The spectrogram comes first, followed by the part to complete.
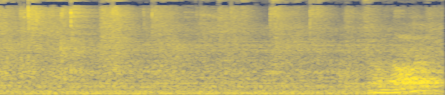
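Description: Quiet footsteps and a dog's claws tapping on a hard floor as a person and a poodle walk on leash, with a few faint ticks over a low, steady room hum.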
